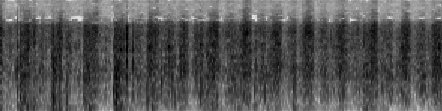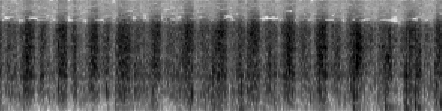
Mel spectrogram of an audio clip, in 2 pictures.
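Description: Fingertips tap and scratch quickly on the printed front of a small cardboard Hanuta snack box held in the hand. The result is a dense, fast run of dry, papery taps and scratchy brushing, with short bright clicks and no lingering ring.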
